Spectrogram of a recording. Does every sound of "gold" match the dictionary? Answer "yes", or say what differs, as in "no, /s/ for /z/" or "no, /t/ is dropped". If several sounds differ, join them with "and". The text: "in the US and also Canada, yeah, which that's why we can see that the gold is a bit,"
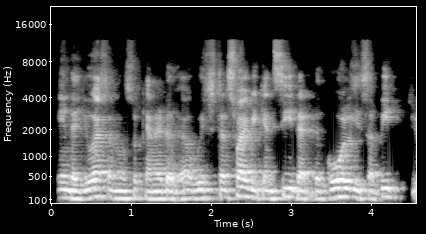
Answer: no, /d/ is dropped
